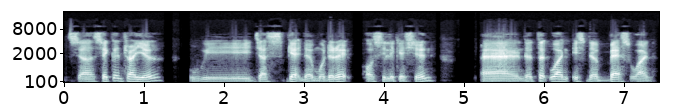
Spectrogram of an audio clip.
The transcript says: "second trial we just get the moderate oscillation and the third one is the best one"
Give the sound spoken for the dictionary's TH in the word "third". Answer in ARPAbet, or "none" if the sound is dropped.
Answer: T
